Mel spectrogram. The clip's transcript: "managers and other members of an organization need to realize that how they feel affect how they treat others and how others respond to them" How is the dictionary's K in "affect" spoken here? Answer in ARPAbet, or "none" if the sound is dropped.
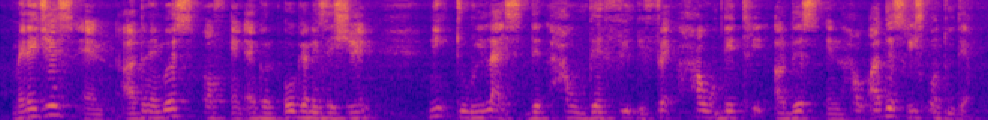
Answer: K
